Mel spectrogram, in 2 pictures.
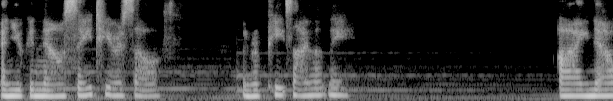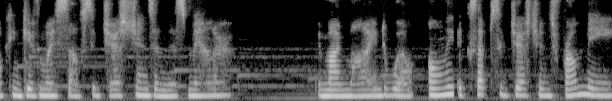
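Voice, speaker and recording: Music in the background behind a woman's calm, soothing tone, medium pitch, monotone, flat intonation, and fairly slow pace. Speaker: medical hypnotist and author. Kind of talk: guided hypnosis session. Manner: calm, soothing, slow.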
